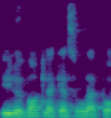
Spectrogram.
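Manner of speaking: flat delivery, every syllable evenly unstressed. French speech lesson, deliberately removing tonic accents: flat, no stressed syllables. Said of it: "j'essaie volontairement d'enlever les accents toniques".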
